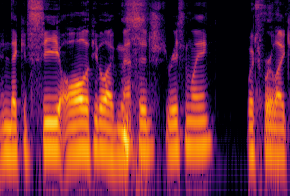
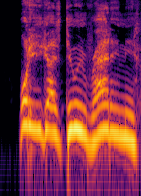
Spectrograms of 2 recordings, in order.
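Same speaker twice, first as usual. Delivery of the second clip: play-acted, loud, high-pitched all-out screaming; 8 semitones higher, 5 dB louder than usual. Retelling how a player's brother ran into his room: imitating someone screaming. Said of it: "comes into his room screaming".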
